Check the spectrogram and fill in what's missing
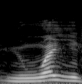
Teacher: قرأ يويد بإبدال الهمزة واوا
